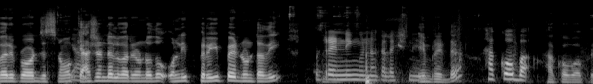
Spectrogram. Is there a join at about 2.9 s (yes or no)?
yes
